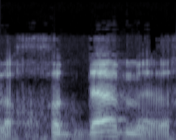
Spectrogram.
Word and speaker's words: Khaddam: Well, Khaddam, Kha, you don't have Kha in English, so we usually write it KH.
